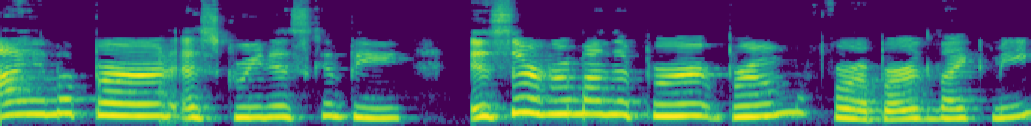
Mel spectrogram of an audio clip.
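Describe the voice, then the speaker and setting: A put-on character voice, female-sounding and extremely high pitched, moves at a moderate pace. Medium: read story.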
